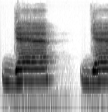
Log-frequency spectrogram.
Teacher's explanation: I pronounce ja from the very front part of the tongue, while the jim is from the middle part of the tongue against the upper palate. Ja, جاءنا. 4 counts here.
